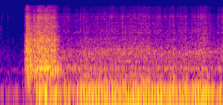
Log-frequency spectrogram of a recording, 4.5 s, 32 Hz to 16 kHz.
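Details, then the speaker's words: Farmall Cub antique gas tractor, fuel system work: engine catches with a loud burst then runs rough with irregular sputters from water in the fuel; running it should clear most of the moisture in about 5–10 minutes. "A little spluttering. There you go. Yeah, got that water in it. Just got to run the moisture out."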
